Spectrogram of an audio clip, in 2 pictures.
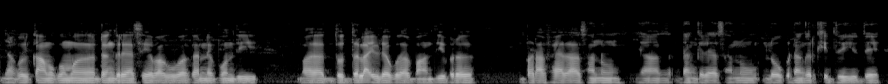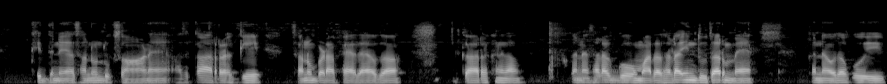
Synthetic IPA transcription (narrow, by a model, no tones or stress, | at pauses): d͡ʒãːkoːiːkəmkʊmɖəŋɡɾẽseːʋaːɡʊaːkəɾneːpɔ̃ːnd̪iː | bad̪ʊd̪laːiːɽɛːkːd̪aːbãːnd̪iːpəɾ | bəɽaːpʰɛːd̪aːsaːnũːd͡ʒãːɖəŋɡɾeːaːsaːnũːloːkɖəŋɡəɾkʰɪd̪d̪iːd̪eː | kʰɪd̪neːsaːnũːnʊksaːnɛːəskəɾːəkʰɡeːsaːnũːbəɽaːpʰɛːd̪aːɛːod̪aːkəɾːəkʰnẽːd̪aː | kənːɛːsaːɽaːɡoːmãːd̪aːsaːɖaːɦɪ̃nd̪uːt̪əɾmɛː | kənːɛ̃ːoːd̪aːkoːiː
